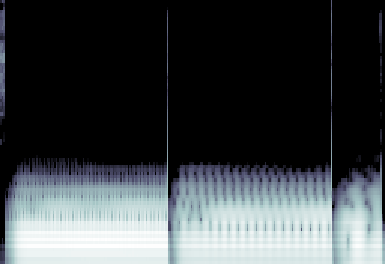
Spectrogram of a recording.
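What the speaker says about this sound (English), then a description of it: "It's just a simple saw wave, which I took a little bit of the mid-lows out of it." A synth sub bass from a plain saw wave with some mid-lows cut, held as long steady loud notes, two sustained tones broken by brief clicks as the next note starts, nothing else present.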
